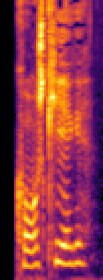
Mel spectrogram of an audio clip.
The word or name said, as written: korskirke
